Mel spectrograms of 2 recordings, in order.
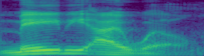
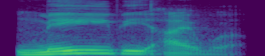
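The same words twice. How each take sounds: First: Said in the usual way. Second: Slow, soft teasing maybe; coy tease. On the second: Pretend. Host teasing chat about a recap, slow coy maybe. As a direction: dangle it playfully for the fans.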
